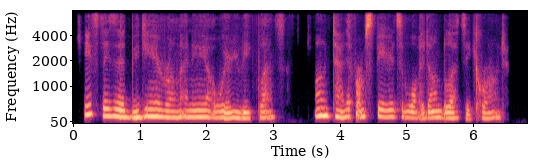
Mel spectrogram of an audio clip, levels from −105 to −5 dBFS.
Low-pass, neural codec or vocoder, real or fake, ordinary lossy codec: 7.2 kHz; codec, 16 kHz in and 24 kHz out, 0.4 kbps, LongCat-Audio-Codec, fine tuned four codebook decoder; fake; none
